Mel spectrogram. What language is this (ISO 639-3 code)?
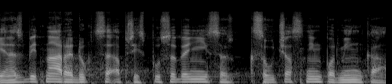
ces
